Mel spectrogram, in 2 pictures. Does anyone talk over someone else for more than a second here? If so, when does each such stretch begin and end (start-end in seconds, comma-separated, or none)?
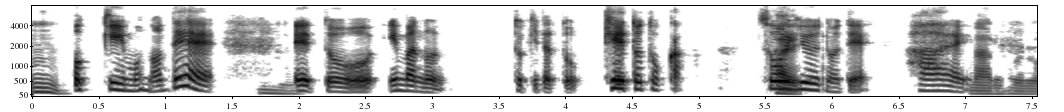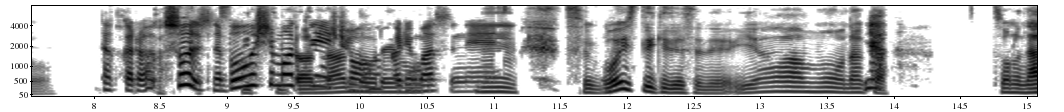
8.2-11.1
